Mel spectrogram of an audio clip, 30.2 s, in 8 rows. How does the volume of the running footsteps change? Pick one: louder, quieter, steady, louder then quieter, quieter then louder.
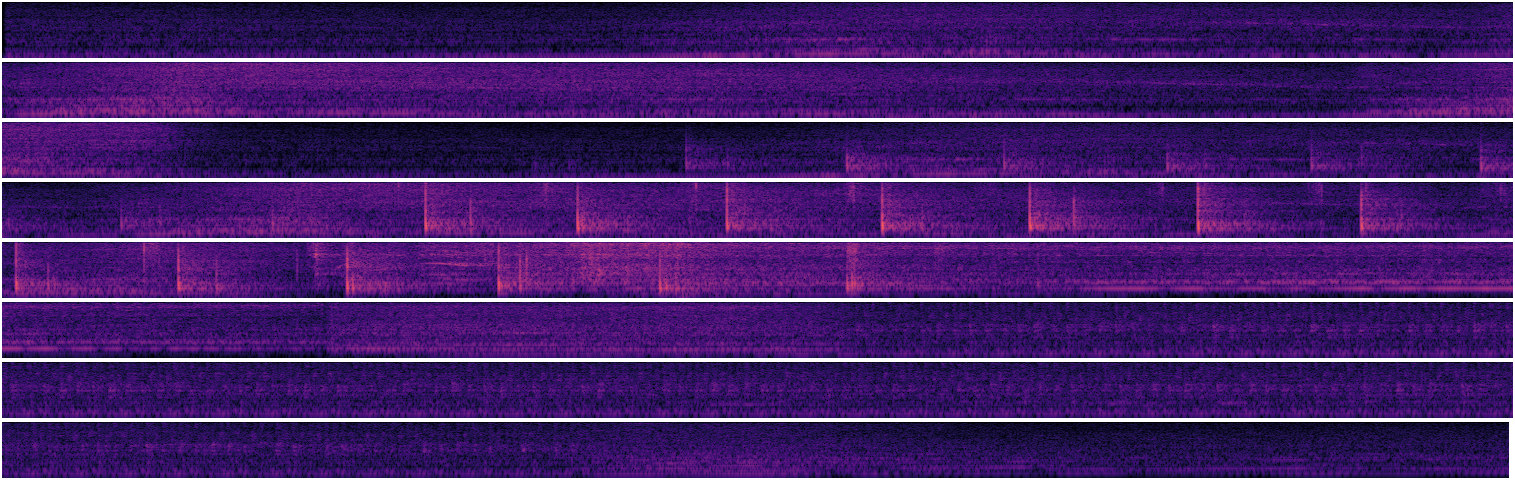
louder.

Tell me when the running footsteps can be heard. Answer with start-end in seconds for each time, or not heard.
8.8-17.5.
